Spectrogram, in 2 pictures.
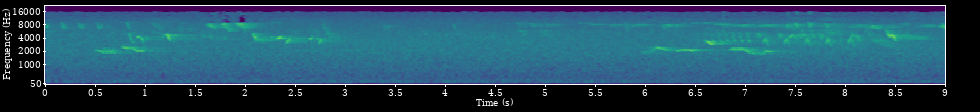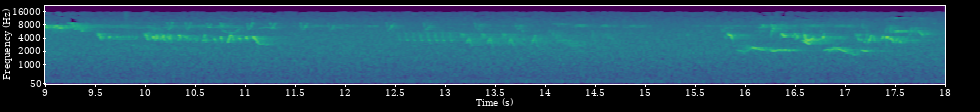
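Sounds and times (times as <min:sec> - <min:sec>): wind: 0:00.0 - 0:18.0.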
